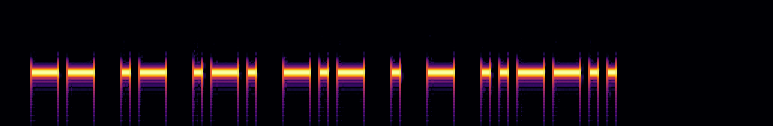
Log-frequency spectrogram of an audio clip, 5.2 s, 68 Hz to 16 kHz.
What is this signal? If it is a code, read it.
Morse code, heard as a keyed tone, about 21 wpm, 700 Hz. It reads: MARKET?
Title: Sentences from Top 1000 Words - Review Part 6 - 20wpm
